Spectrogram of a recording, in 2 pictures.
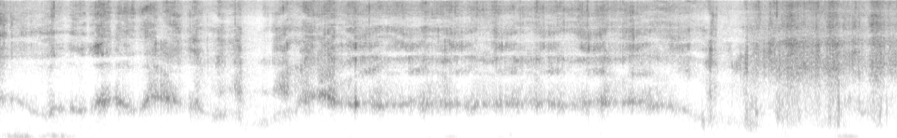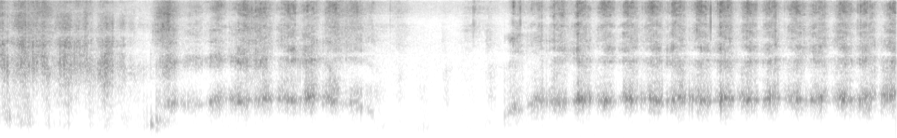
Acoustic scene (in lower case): restroom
